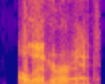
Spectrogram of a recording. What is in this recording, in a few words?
"illiterate", American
